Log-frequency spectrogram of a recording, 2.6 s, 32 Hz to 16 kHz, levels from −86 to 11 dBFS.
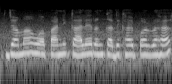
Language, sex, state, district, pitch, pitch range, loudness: Hindi, female, Jharkhand, Garhwa, 285 Hz, 280-295 Hz, -12 LUFS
